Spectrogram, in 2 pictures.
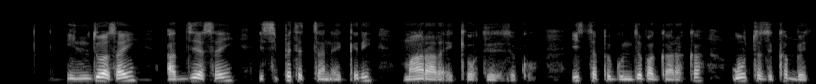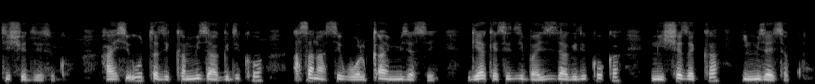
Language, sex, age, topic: Gamo, male, 18-24, government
